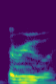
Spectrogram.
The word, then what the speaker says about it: Theroux: But well, because it is like it's in the French, it is ooh. The OUX is ooh.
